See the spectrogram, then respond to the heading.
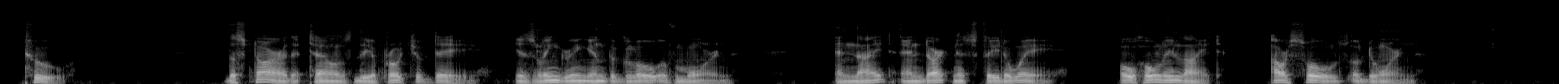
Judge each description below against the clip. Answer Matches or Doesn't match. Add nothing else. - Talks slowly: Matches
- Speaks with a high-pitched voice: Doesn't match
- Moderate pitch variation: Matches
